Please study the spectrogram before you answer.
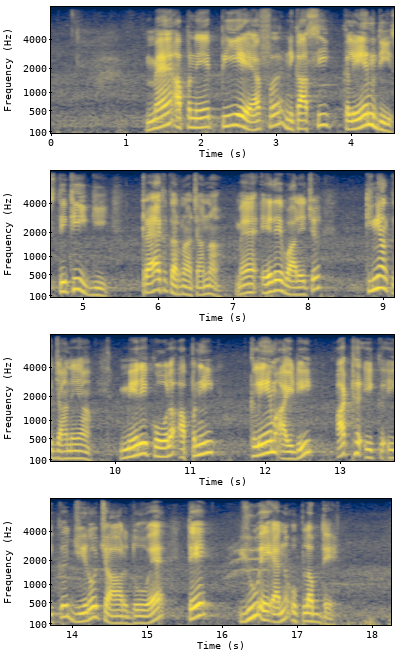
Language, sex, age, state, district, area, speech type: Dogri, male, 45-60, Jammu and Kashmir, Kathua, urban, read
